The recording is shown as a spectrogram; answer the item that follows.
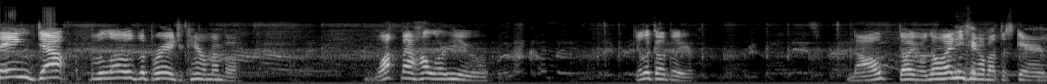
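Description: A cartoonish character voice with a fairly high pitch speaks at a moderate pace over clear background noise. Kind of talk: comic overacting. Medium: puppet show. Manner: brash, excitable, mock-scared.

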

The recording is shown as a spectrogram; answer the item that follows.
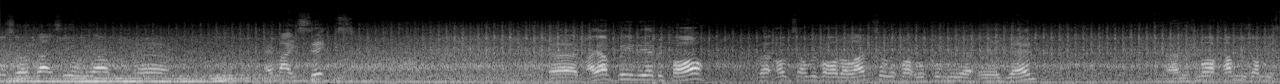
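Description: A man talks fairly slowly against loud background noise. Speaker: street vlogger. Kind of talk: casual vlog chat. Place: street. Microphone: phone near.

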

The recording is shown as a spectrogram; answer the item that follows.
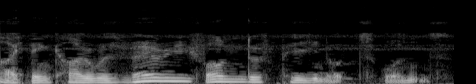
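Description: A man's put-on character voice, fairly low in pitch, at a very slow pace. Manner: wistful, slow.

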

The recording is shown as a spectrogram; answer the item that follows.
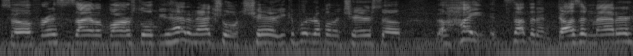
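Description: A man at a fairly quick pace, in a dry sound with no echo and with noticeable background noise. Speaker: fitness instructor. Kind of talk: tutorial. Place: garden. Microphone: camera far.

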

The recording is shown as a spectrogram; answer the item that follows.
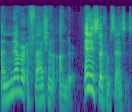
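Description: Lively in intonation, a man speaks with a bright, sharp tone over a quiet background. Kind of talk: interview answer. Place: home room.

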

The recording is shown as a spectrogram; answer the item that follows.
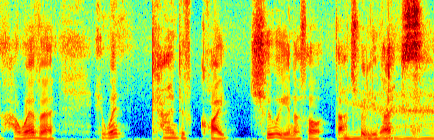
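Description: With a northern English accent, this man talks at a moderate pace. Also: dry, close sound with no echo. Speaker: chef, podcast guest.

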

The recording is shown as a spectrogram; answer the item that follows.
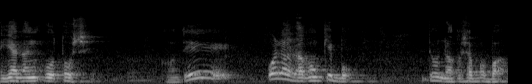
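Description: With audible room echo, a man speaks at a moderate pace in a dark, mellow tone, fairly high in pitch with lively intonation and long, frequent pauses. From Tacloban, Leyte, Philippines. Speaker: convert to Islam telling life story. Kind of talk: life story interview.

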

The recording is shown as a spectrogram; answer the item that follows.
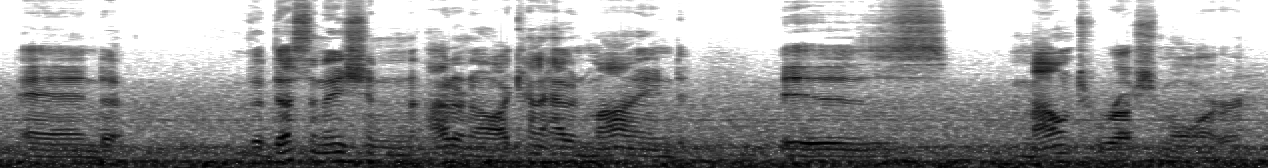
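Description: Loud background noise sits behind a man whose voice has a dry sound with no echo. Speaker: driver vlogger. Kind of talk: casual vlog chat. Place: car.

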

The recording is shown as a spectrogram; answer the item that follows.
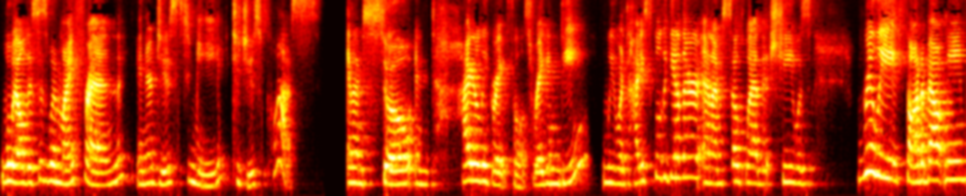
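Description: A woman talks in a plain, everyday voice. Her pace is moderate and her pitch variation ordinary. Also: fairly high pitch for a woman. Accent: American. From Colorado. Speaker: esthetician and wellness presenter. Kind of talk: live-streamed product demo.

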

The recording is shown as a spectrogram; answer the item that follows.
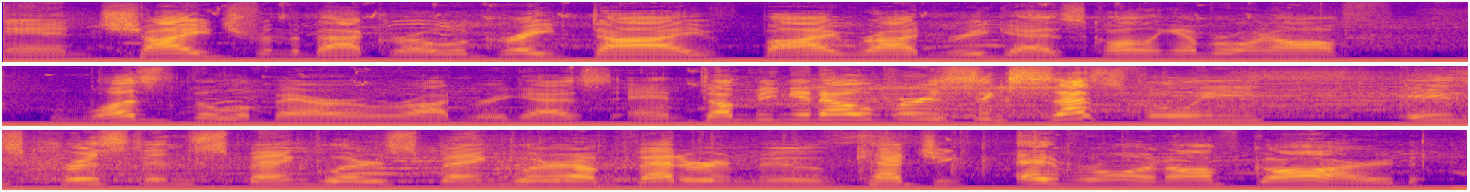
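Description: A high-pitched man projects a raised voice at a fairly slow pace, his intonation lively. The sound is dry with no echo, though background noise is noticeable. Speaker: sports play-by-play broadcaster. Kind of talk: live sports play-by-play commentary. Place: hall. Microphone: headset.

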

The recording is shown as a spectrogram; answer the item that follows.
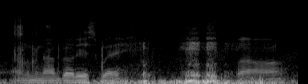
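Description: The speech comes at a fairly quick pace over loud background noise. The sound itself is dry with no echo. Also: man. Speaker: truck driver vlogger. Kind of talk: casual vlog chat. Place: open country. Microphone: phone near.

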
